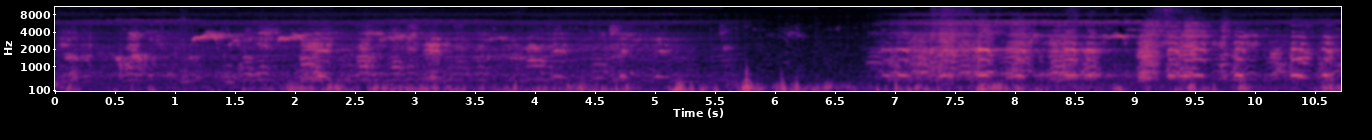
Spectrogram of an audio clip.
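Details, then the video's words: Magpie goose calling: a dense chorus of harsh honking calls, busy and overlapping, with a brief lull near six seconds before loud honking resumes. "SOUND OF A MAGPIE GOOSE 🔊 What does a magpie goose sound"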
